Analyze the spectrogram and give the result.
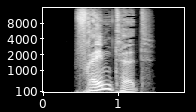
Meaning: inflection of framen: 1. second-person plural preterite 2. second-person plural subjunctive II
- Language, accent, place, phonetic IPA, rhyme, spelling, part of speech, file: German, Germany, Berlin, [ˈfʁeːmtət], -eːmtət, framtet, verb, De-framtet.ogg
